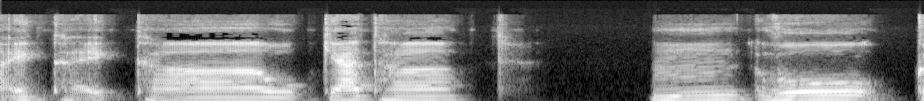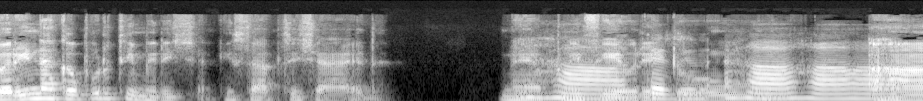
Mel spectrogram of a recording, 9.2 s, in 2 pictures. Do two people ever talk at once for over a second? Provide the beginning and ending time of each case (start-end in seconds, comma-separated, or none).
7.4-8.6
